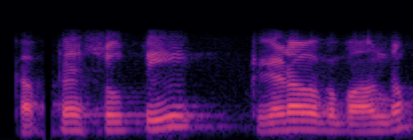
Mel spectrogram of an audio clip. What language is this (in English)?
Sindhi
